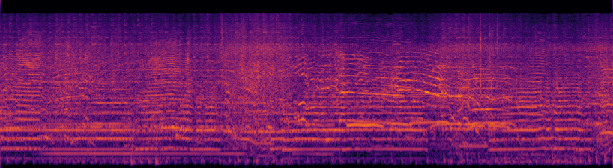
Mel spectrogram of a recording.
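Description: Several long held horn-like notes sound together, each held for a second or more before shifting to another pitch, over a rough background of crowd voices.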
